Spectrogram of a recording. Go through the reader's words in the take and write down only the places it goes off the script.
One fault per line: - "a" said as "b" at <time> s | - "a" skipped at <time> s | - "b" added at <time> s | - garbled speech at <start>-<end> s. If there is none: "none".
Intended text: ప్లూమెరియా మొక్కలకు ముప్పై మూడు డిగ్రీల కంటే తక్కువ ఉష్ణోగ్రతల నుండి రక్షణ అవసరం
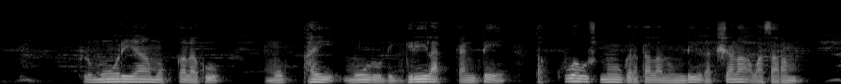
none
